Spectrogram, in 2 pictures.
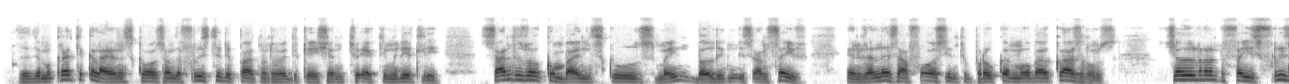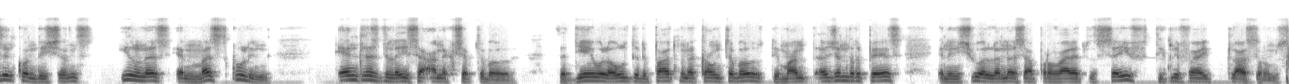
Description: Afrikaans soundbites by Cllr Robert Ferendale and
